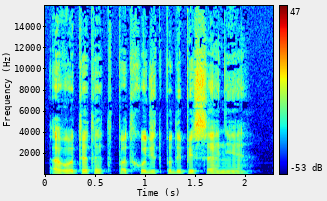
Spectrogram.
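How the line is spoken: Thoughtful. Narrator (Russian): задумчиво сказал Барышев

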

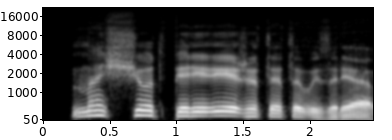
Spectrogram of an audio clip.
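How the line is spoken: Sigh. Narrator (Russian): вздохнул я

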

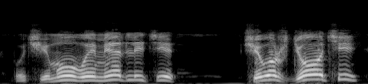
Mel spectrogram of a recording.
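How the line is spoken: Shouted. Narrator (Russian): закричал Джу

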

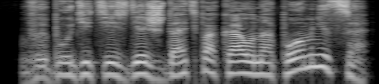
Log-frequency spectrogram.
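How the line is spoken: Trembling whisper. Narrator (Russian): шепнул, дрожа

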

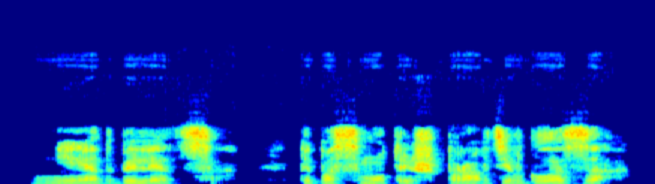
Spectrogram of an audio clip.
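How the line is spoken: Hissed. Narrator (Russian): прошипел Гвидо

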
